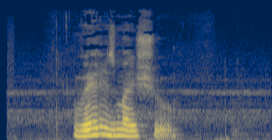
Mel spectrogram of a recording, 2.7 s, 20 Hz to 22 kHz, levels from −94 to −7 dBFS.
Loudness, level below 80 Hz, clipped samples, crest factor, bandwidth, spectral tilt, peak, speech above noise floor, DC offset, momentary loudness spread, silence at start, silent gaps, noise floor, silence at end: -23 LUFS; -58 dBFS; under 0.1%; 18 dB; 16 kHz; -6.5 dB/octave; -8 dBFS; 32 dB; under 0.1%; 16 LU; 0.75 s; none; -54 dBFS; 0.95 s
